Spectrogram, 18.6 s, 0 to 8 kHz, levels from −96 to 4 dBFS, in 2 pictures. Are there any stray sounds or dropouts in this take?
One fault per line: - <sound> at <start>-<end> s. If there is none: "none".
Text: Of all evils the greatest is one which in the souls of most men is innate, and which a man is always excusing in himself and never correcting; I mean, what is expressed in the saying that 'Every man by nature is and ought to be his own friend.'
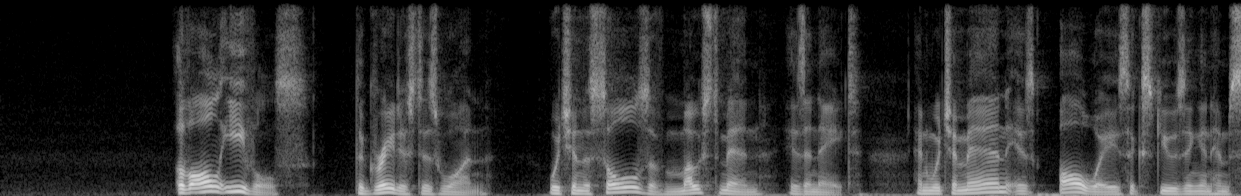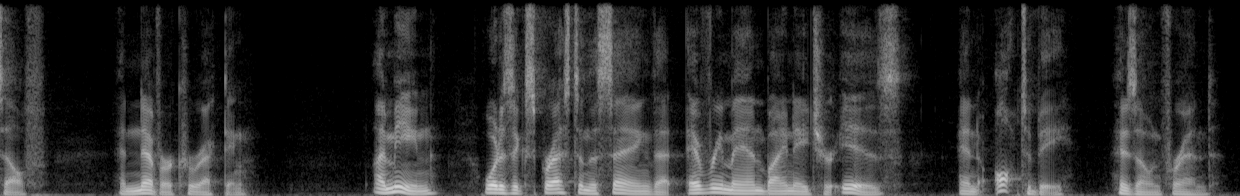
none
